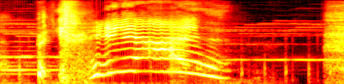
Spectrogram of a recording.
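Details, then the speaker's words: Sharp sneeze burst followed by a long high-pitched falling voiced cry, a sneeze with a squeaky vocal tail, from a VTuber; sneezing. "Get it if you're going to sit there and sneeze."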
